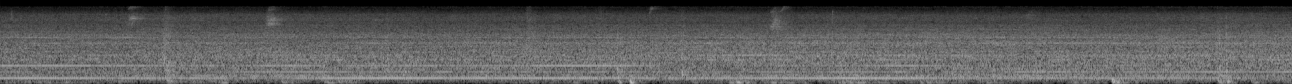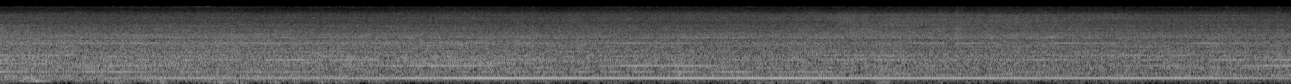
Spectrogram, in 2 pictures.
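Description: Robot vacuums bump softly against each other.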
